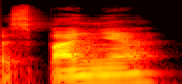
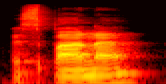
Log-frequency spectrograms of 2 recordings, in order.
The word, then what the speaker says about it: España: palabra el sonido ny, por ejemplo, España no se dice Espana o la palabra niño no se dice nino y niño es um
